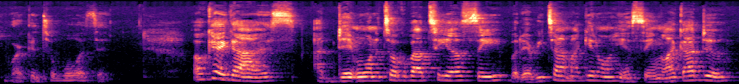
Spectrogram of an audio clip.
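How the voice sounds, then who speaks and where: A woman's voice: mid-range voice, darkish tone, echoey room. A woman who is a grandmother, talking casually to her viewers in a chatty, emphatic way and repeating her points for effect. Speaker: vlogger selling tea products. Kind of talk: casual talk to camera.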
